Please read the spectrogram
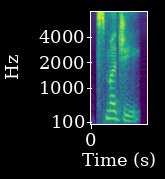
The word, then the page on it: smudgy: Indian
